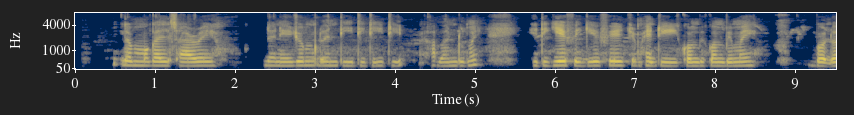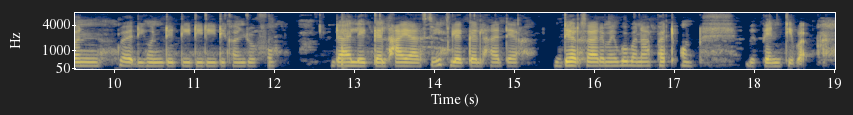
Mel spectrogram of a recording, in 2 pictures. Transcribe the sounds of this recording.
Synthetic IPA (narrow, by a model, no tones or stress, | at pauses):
ɗamːɔɡalsaɾɛ | ɗanɛd͡ʒɔmɗɔndidididi | habandumajhediɡɛfɛɡɛfɛd͡ʒɔmhedikombikombimaj | bɔɗɔnwaɗihundɛdidididikand͡ʒɔfɔ | dalɛɡːalhajasilɛɡːalhadɛɾ | dɛɾsaɾɛmajbɔbanapatɔnbɛpɛntiba̰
